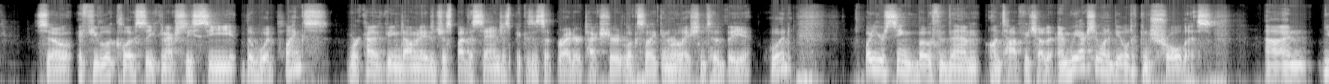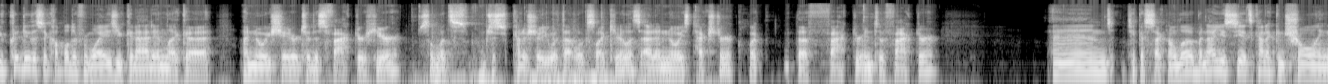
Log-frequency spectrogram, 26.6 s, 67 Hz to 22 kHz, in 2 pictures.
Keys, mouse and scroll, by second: 0.3-0.9 scroll up 4, 0.9-1.9 scroll up 3, 3.3-4.2 scroll down 4, 4.2-4.7 middle drag, 6.5-6.9 shift+middle drag, 8.1-8.4 shift+middle drag, 8.8-9.3 middle drag, 9.5-11.2 scroll up 2, 11.9-13.0 scroll down 6, 14.4-15.4 middle drag, 16.5-17.4 scroll up 1, 17.4 click, 17.4 scroll up 3, 17.6 shift+a, 20.9-22.0 drag, 24.0 middle click, 24.0 scroll up 1, 25.0-26.5 middle drag.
